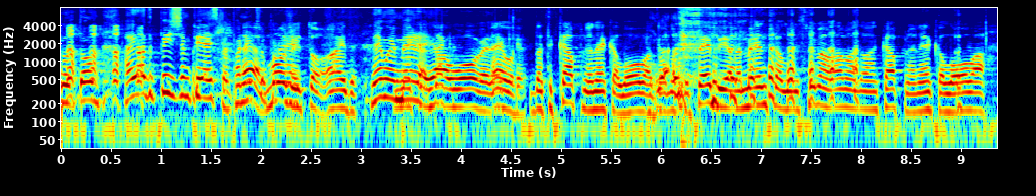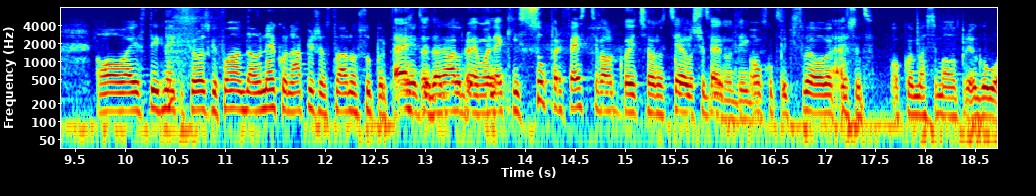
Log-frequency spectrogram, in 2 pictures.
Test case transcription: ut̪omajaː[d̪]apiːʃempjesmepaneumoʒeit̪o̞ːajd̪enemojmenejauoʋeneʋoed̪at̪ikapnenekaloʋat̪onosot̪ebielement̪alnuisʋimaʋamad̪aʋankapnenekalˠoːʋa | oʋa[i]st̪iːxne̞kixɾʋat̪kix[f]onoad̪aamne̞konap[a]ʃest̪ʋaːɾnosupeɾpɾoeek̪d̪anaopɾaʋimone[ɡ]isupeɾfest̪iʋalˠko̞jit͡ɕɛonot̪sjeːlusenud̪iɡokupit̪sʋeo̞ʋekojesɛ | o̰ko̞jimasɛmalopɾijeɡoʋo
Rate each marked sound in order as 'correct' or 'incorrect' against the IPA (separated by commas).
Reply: correct, incorrect, correct, incorrect, incorrect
